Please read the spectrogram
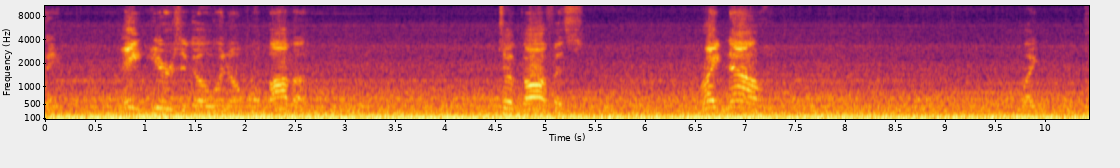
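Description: Steady low drone of a semi truck's engine running, heard from inside the cab, with a man's voice speaking in short bits over it.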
